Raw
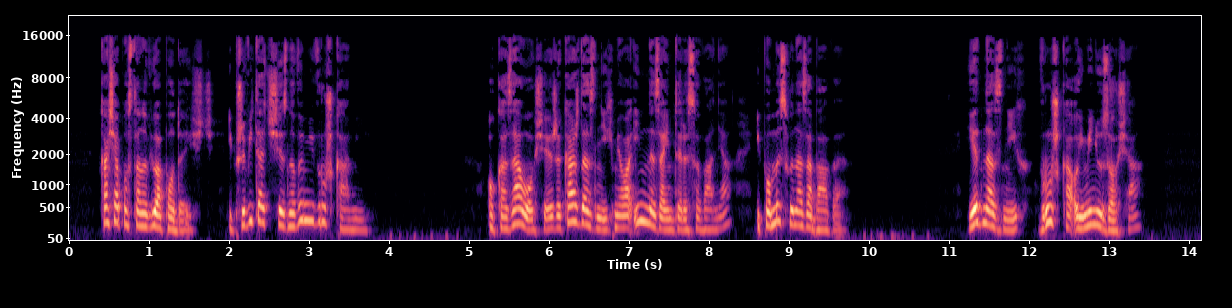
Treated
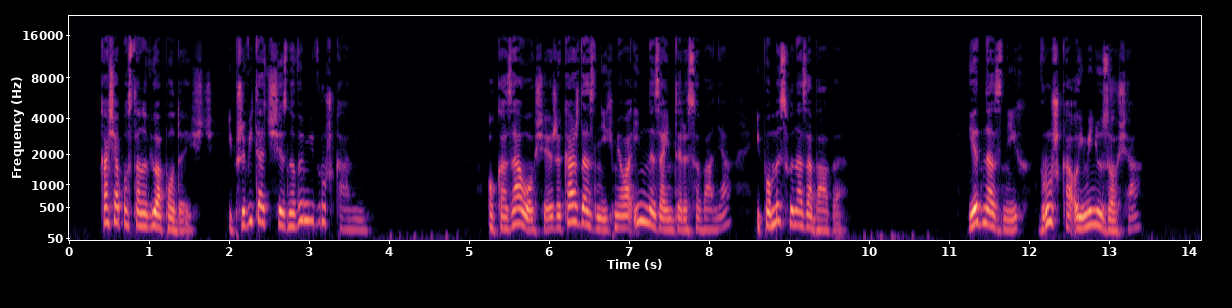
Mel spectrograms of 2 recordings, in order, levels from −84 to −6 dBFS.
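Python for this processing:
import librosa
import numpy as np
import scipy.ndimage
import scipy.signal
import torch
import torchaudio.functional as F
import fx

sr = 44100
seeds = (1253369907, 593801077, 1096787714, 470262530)

y = fx.level_steps(x, sr, step_db=12, at=(2.99, 3.64))
y = y * 10.0 ** (-7.0 / 20.0)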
